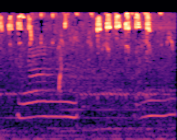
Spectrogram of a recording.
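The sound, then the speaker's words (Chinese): A black cat named Pipi, held in someone's arms, meows softly, two drawn-out, wavering mews, the second rising slightly, against a low background hiss with no talking. “你下意识地抱紧了怀里的黑猫皮皮”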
